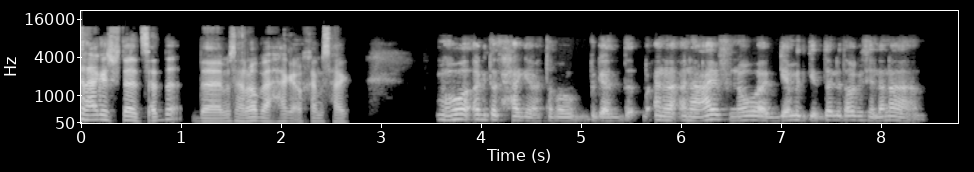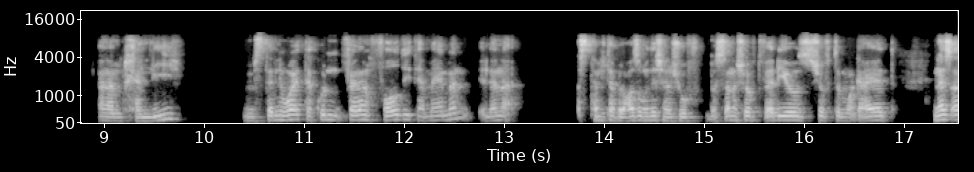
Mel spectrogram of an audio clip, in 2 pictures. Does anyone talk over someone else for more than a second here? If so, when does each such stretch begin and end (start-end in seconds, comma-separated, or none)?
none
